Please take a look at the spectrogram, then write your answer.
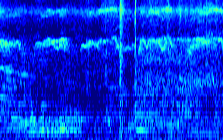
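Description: Golden pigeon squabs, a pair of babies, give soft cooing and faint calls at close range over steady low background noise, with no talk.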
